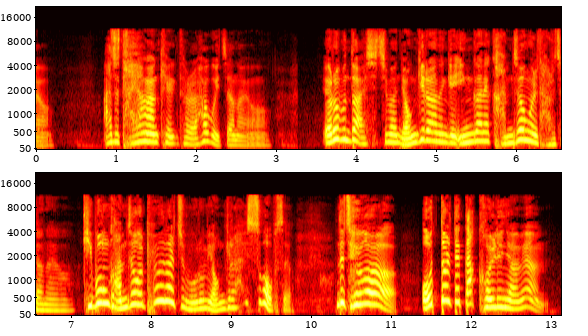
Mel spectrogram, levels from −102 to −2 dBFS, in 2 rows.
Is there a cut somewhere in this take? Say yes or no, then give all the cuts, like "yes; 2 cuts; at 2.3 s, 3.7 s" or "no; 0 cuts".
yes; 1 cut; at 3.5 s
